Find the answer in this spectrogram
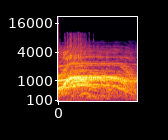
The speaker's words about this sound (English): You can scream, you can make noise.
